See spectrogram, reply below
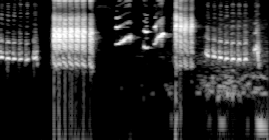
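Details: Long-tailed shrike singing a varied, filler-rich song meant to prompt lazy shrikes to sing: harsh, buzzy chattering bursts alternate with short, clear upslurred whistles, then a rasping rattle closes the phrase.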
